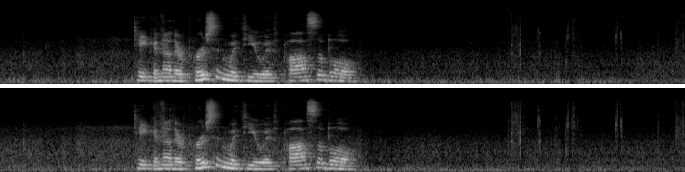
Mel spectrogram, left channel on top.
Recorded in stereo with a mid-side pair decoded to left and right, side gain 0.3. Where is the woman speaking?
35° left, 0.8 m; by 3.6 s 65° right, 0.9 m.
